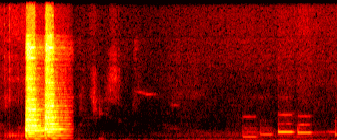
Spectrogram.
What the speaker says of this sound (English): That's a notification.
